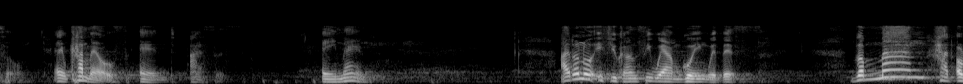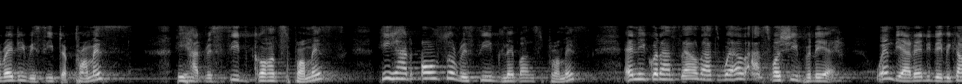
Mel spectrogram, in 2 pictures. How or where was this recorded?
large echoing room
